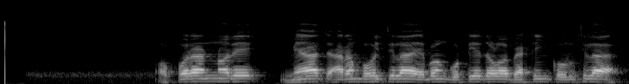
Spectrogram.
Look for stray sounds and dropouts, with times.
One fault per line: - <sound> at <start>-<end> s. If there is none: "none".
none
